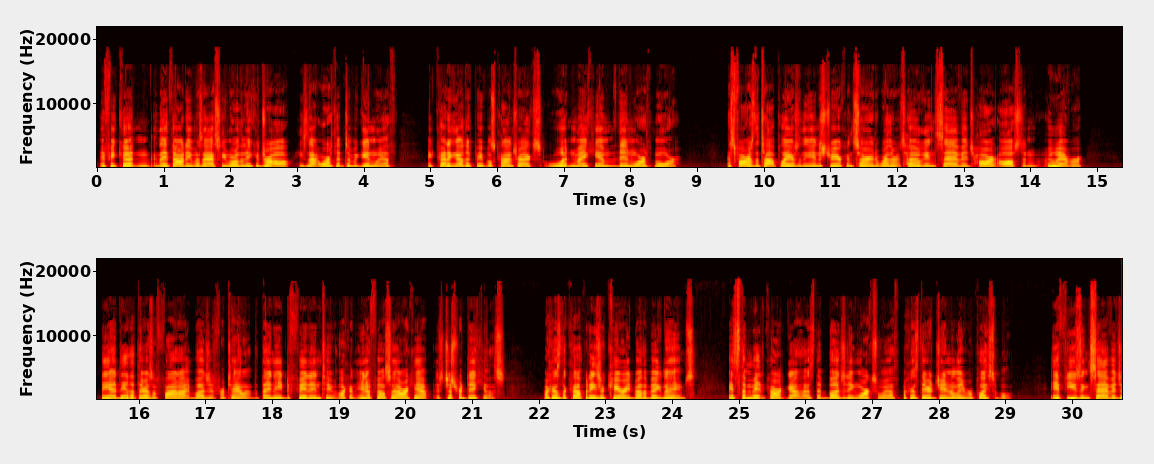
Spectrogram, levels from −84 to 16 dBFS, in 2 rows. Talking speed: 190 wpm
